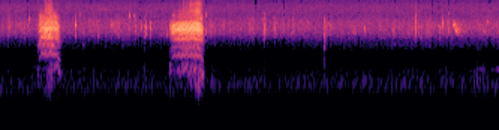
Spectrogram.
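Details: Eurasian jays fighting over food in a Polish forest: two harsh, rasping screeches about two seconds apart, the second longer and louder, over faint background hiss and small ticking sounds.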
